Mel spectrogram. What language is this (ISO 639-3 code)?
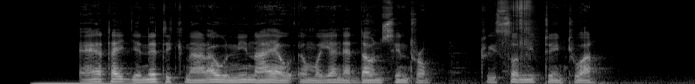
mas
